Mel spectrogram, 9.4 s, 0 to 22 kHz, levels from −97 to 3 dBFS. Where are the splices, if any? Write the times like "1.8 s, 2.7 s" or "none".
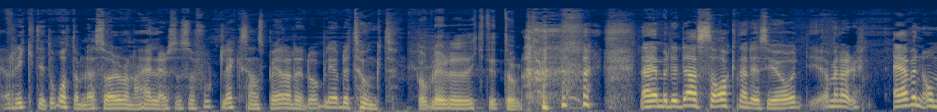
3.1 s, 4.1 s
